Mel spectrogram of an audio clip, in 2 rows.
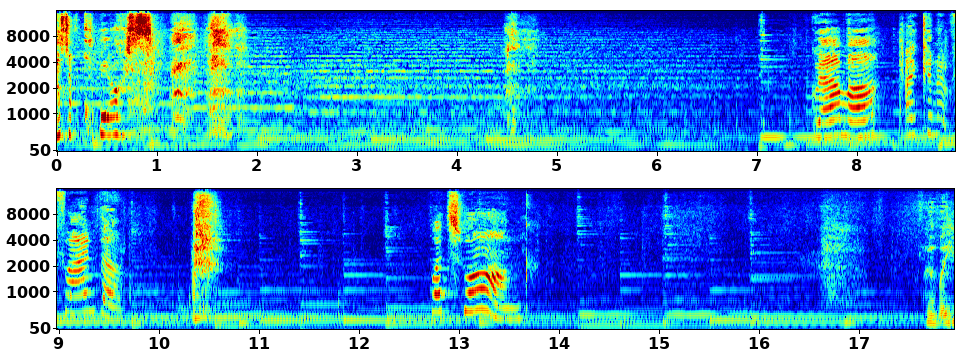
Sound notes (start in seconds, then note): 4.4 sobbing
